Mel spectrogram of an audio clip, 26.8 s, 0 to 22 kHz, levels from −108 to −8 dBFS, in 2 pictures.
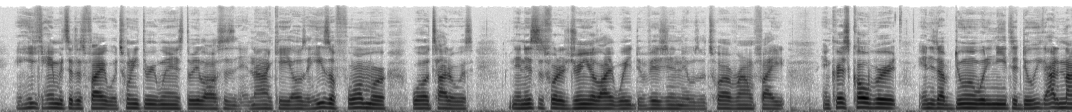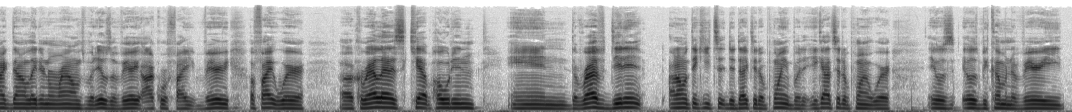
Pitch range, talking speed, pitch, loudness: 130-150 Hz, 210 wpm, 140 Hz, -21 LUFS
